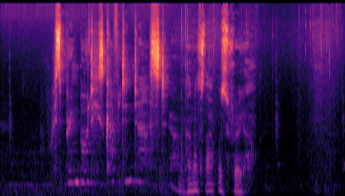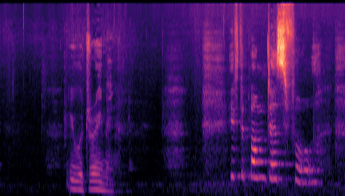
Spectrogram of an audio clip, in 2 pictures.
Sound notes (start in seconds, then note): none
